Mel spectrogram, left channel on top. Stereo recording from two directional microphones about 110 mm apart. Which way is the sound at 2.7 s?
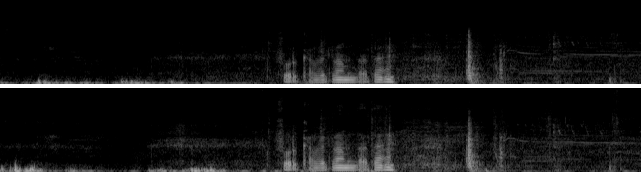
20° right (ahead or behind).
